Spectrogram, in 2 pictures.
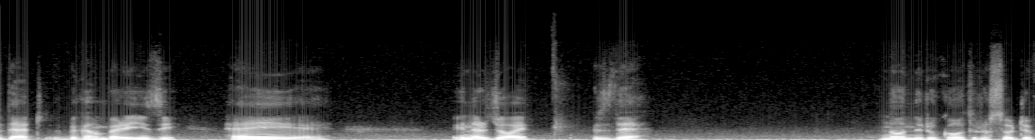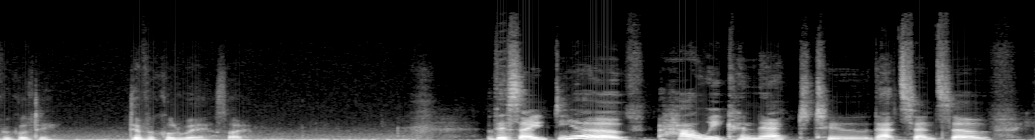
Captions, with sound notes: that become very easy. "Hey, inner joy." [snaps fingers] It's there. No need to go through so difficulty. Difficult way, sorry. This idea of how we connect to that sense of,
